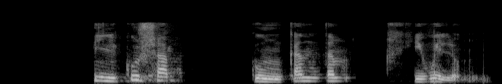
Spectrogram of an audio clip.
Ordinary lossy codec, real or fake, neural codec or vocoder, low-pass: AAC, 32 kbps; real; none; 7.2 kHz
